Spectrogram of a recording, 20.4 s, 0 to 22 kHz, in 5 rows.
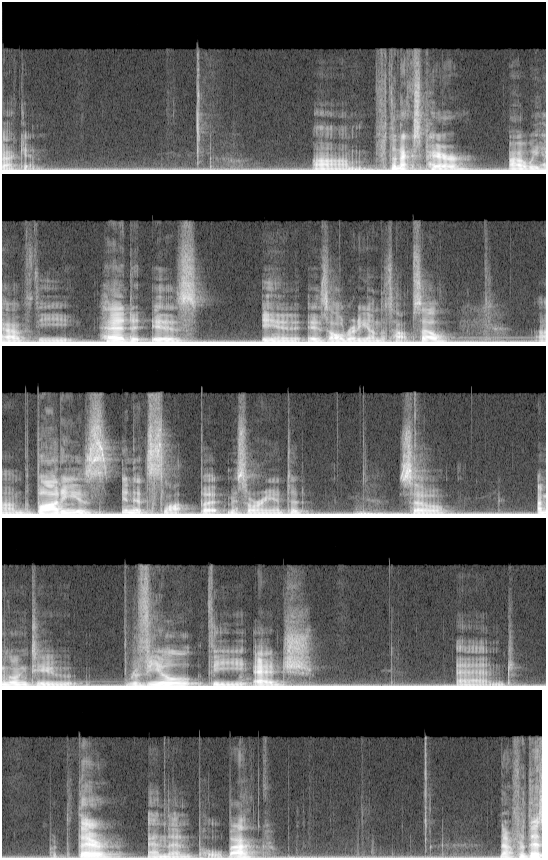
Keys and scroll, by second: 3.1 ;, 6.5 ;, 7.1 a, 11.2 j, 15.5 j, 17.5 k, 20.0 j, 20.1 j.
